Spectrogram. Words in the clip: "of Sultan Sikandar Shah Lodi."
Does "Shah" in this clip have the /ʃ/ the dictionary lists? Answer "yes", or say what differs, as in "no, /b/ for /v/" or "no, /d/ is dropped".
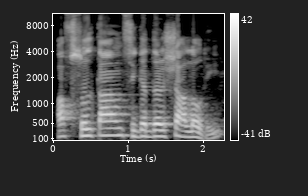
yes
